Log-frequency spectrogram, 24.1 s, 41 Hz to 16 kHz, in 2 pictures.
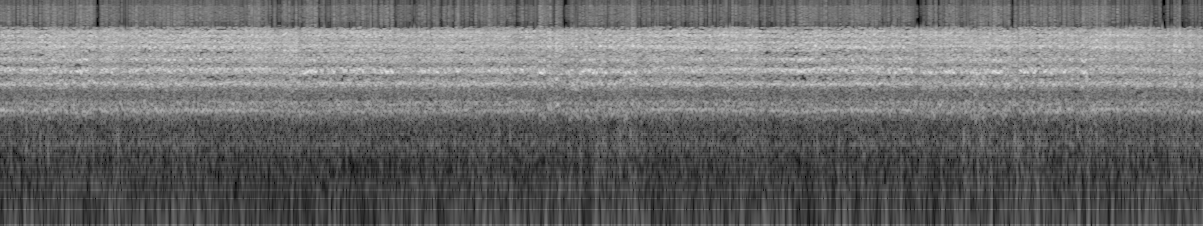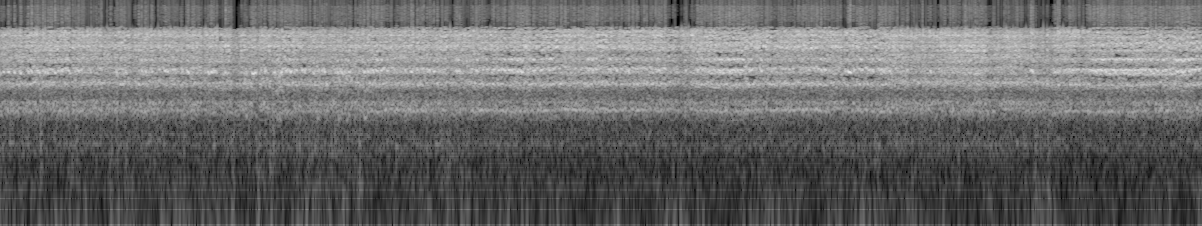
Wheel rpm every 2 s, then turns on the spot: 230, 230, 230, 230, 230, 230, 230, 220, 230, 230, 230, 220.
none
